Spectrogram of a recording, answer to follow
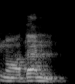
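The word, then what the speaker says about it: Naughton: Patrick Norton. Okay, G is silent here.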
